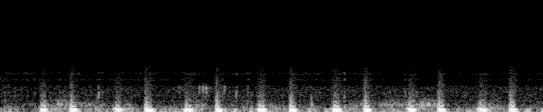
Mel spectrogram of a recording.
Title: Heart Auscultation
